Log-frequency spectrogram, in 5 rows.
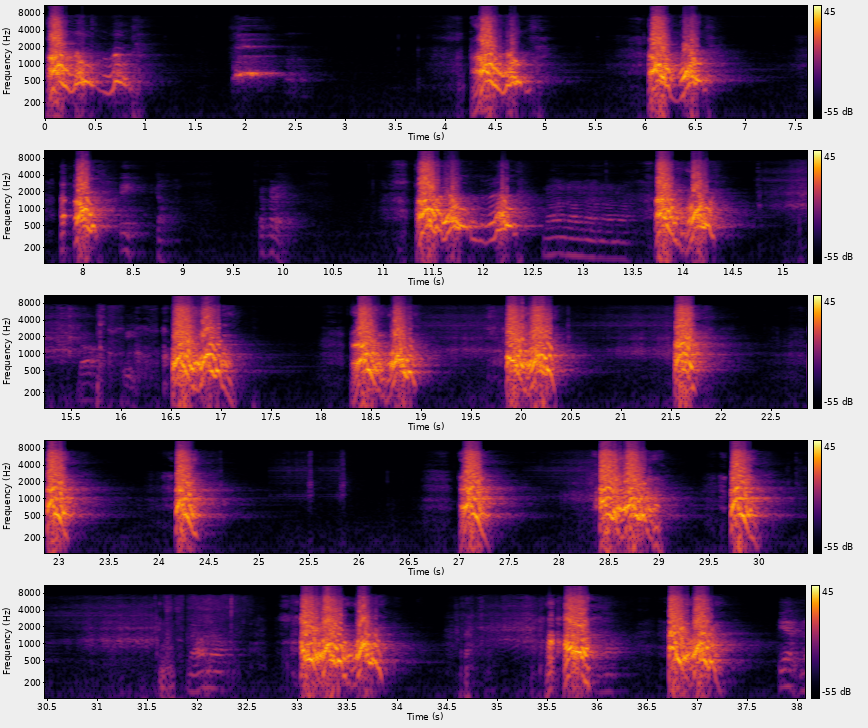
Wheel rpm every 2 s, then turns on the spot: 0, 0, 0, 0, 0, 0, 0, 10, 0, 10, 10, 0, 0, 0, 0, 10, 0, 10, 0.
18-22 30-32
